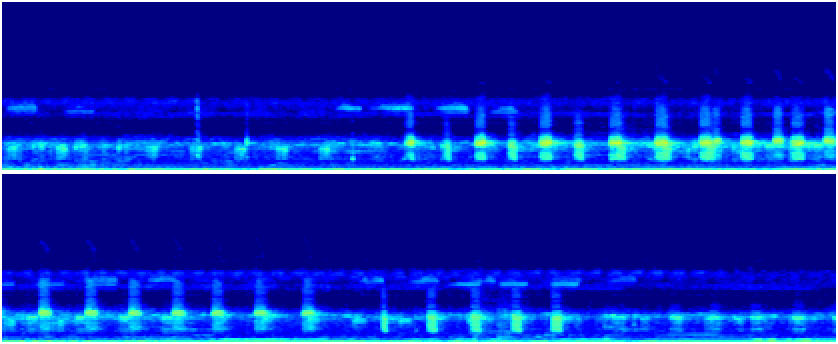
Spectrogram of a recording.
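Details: Frogs calling in fields at sunset during the rainy season: rapid high, clicking pulses, several per second and overlapping, over a low steady hum and rumble.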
